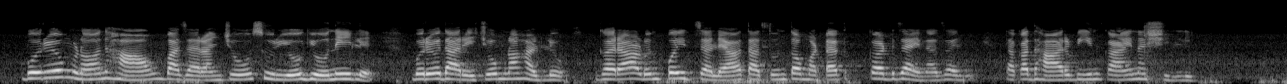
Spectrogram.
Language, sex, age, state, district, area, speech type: Goan Konkani, female, 18-30, Goa, Tiswadi, rural, spontaneous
